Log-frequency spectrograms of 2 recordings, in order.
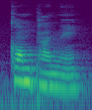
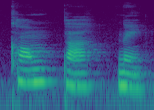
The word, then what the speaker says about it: company: I'm mostly here is company company and the thing is that we have to pronounce it like company company sort of happens we don't say calm but we say come and then you don't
